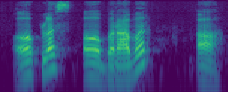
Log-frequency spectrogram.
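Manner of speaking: अ plus अ बराबर आ said slowly, word by word; slow explanation. Shown as a demonstration. Teacher explains अ plus अ to the class, slowly. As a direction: spell it out slowly for students. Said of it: "क्या होता है?".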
